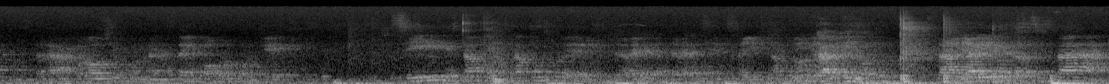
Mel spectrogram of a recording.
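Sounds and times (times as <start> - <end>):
people talking low: 0.6 - 11.0.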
